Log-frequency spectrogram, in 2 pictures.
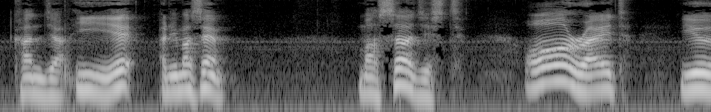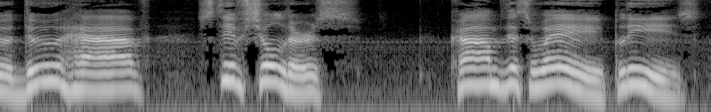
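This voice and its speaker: A man with a high voice works through an English dialogue line by line. He reads each English line slowly and carefully, then explains it with fillers and quick asides. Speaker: English teacher.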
